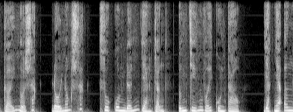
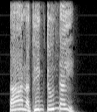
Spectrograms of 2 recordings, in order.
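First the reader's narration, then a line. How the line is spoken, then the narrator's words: Child's loud shout. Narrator (Vietnamese): đứa bé thét to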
